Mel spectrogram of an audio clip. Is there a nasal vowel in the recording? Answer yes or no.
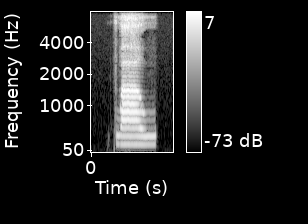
no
